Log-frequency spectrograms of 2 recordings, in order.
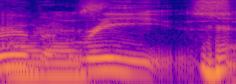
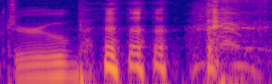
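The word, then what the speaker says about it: Jrue: Droo. What I was thinking, what kind of name is Droo?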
